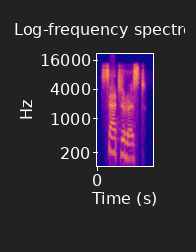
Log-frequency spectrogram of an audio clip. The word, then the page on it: satirist: Indian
